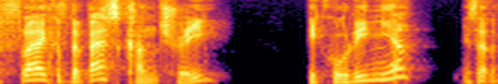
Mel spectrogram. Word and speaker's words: Ikurriña: Did you know, Reza, that the flag of the Basque Country, Ikurriña, is that the pronunciation? Ikurriña?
